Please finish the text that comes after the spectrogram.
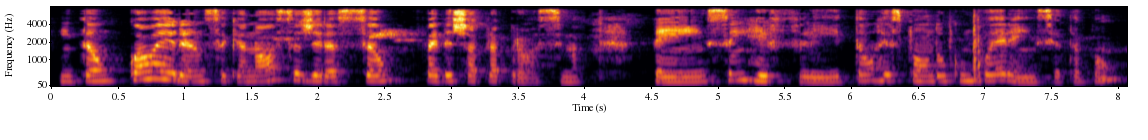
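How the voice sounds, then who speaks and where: A Brazilian woman teaching a recorded lesson for children, explaining patiently step by step and slowly stretching out words to mark the stressed syllable. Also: mid-range voice, highs cut off, a little hiss or hum. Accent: Brazilian Portuguese. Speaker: schoolteacher.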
